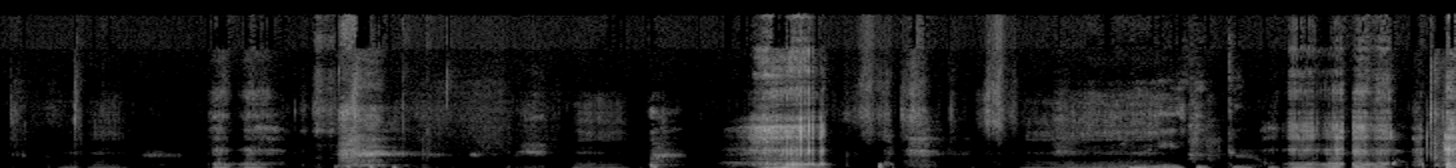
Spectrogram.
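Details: Friend asleep snoring, with someone possibly imitating the snores: rough, rattling snore-like breaths with mixed vocal sounds and gaps.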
